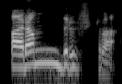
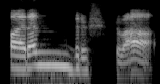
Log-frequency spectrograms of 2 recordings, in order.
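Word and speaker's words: परं दृष्ट्वा: has to be no so anuswara's pronunciation is depending upon what is the following varga that vergas has to be this anuswara so i'm not going to say param drustra i am going to say parandrishtva now how i will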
